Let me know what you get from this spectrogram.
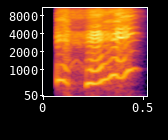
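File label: Vox Happy, korean; Hanus; kingsraid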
